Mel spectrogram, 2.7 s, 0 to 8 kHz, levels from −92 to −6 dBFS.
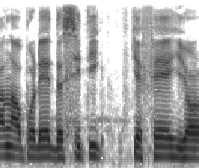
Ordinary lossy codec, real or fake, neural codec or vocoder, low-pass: none; real; none; 7.2 kHz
